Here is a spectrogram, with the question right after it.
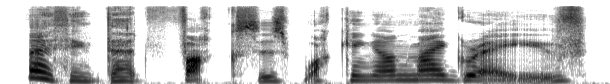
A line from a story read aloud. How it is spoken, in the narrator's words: Yukiri murmured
